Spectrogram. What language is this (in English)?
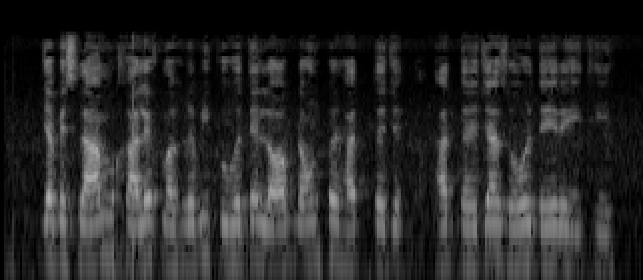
Urdu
